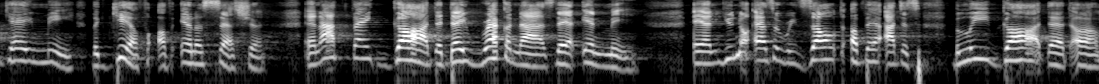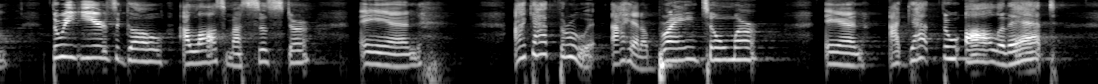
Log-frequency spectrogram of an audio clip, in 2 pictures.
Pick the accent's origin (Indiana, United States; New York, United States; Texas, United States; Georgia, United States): Georgia, United States; LaGrange; moved away as an adult; we came from LaGrange, Georgia, a small place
